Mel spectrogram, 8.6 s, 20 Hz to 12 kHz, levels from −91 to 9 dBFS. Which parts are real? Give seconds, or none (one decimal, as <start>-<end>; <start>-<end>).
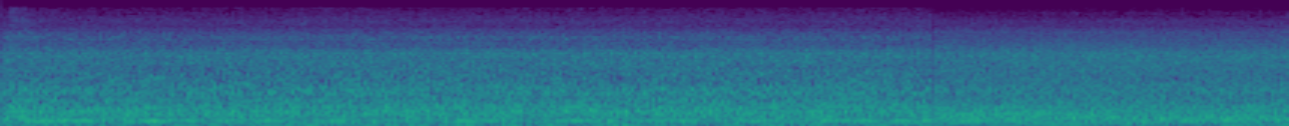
none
